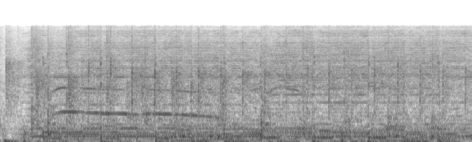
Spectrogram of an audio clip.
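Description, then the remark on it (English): Steady, loud audience applause at a comedy show as the next comedian is introduced, a dense wash of clapping with crowd noise and some tonal sounds running through it. “You guys clap wildly.”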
